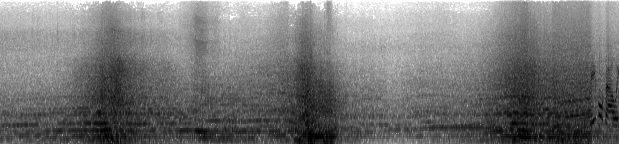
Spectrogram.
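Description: A Corvette racing around Maple Valley in Forza Motorsport, its engine roaring up through the revs in three loud surging waves that rise and fall, with a voice running underneath.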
